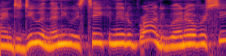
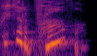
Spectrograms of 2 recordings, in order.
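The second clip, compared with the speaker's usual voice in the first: much softer, almost breathed; hushed lament; 5 semitones higher, 14 dB quieter than usual. Real, not acted. Host lamenting society, in a hushed grave voice.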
